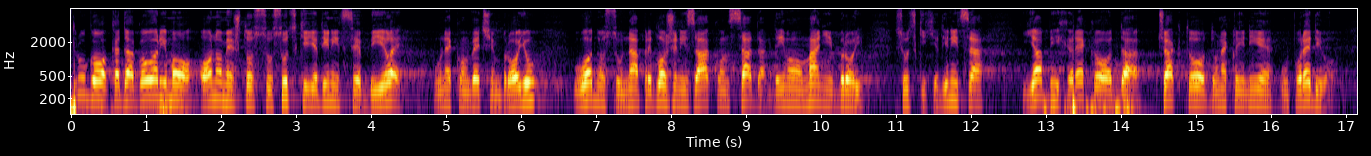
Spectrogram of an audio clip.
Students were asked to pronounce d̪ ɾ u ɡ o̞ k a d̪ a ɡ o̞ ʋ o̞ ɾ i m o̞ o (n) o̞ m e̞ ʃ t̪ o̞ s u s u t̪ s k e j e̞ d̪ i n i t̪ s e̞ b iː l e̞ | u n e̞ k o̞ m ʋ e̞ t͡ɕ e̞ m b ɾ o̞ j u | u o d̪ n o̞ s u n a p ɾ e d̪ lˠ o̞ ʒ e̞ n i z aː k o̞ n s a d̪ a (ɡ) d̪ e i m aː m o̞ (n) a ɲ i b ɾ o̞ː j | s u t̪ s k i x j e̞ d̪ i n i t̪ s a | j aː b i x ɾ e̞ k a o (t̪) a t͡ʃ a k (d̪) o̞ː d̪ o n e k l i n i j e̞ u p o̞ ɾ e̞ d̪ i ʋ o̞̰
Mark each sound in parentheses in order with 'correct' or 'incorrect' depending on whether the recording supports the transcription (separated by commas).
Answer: correct, correct, incorrect, incorrect, incorrect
